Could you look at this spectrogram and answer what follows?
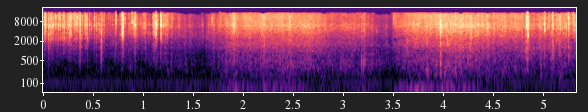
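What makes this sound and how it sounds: Hands press into clumps of glued styrofoam balls on a tray and crumble them apart. Dense, bright crinkling and crackling rustle continuously, with a few sharp snaps and pops standing out, and a brief lull just before the crumbling picks up again.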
